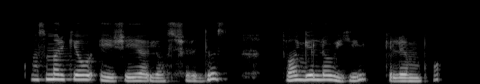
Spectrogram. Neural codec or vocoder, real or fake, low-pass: none; real; 7.2 kHz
